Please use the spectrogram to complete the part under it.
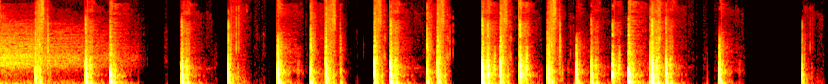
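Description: Blocks are placed one after another with quick soft clicks.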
